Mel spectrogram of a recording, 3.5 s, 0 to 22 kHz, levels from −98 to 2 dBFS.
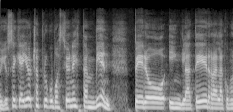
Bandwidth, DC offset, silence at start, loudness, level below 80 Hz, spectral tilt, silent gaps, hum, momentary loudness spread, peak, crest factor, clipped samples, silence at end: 14 kHz; under 0.1%; 0 s; -16 LUFS; -42 dBFS; -5.5 dB/octave; none; none; 4 LU; -4 dBFS; 10 dB; under 0.1%; 0 s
